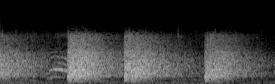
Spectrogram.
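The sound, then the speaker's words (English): Gunshots in a radio drama shootout among boulders: three sharp, loud reports at uneven intervals, each trailing off in a long, decaying roar. “As the shots from behind the boulders came less and less frequently, and finally ceased altogether, Tully's men prepared to close in for the kill.”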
